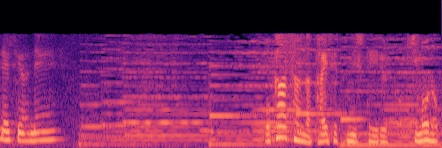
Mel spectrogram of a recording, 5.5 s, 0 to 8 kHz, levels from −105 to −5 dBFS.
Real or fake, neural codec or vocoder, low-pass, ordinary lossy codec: real; none; 7.2 kHz; AAC, 16 kbps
